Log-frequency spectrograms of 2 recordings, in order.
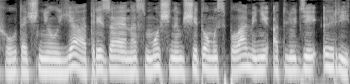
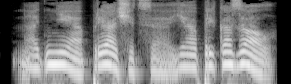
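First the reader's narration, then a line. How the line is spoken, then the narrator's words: Hoarse wheeze. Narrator (Russian): прохрипел Алекс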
